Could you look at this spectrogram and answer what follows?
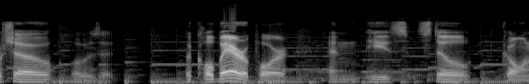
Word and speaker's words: Colbert: they're saying colbert isn't it says colbert but he pronounces it colbert because the man decided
